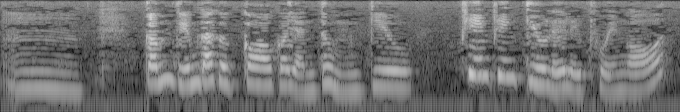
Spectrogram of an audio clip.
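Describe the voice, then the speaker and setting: Woman voicing a sly young mistress, teasing, knowing, radio drama, fairly high voice, dull lo-fi sound. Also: lively intonation, moderate pace, husky. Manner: teasing, knowing, drifts into soft laughs. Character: scheming young mistress of a jealous tycoon. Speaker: actress in a horror radio drama. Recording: dull lo-fi recording.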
